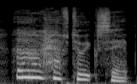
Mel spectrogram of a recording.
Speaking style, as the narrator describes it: she said with a sigh

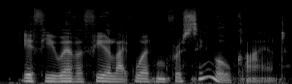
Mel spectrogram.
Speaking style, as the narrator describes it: he had murmured

